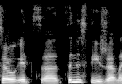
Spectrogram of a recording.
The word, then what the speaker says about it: synesthesia: Kingdom, there's actually an A in the middle of the word, so you mispronounce it like synesthesia. – Yeah. – But it's synesthesia, like anesthesia, but synesthesia.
